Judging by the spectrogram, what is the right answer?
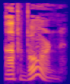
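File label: "upborne", British English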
